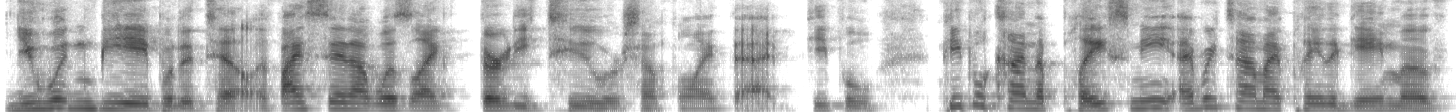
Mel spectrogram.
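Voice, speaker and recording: A man's voice: on the high side, big pitch swings, a little fast. Rambling, opinionated man in his forties. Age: 40s. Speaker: reaction video host. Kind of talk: casual reaction commentary.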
